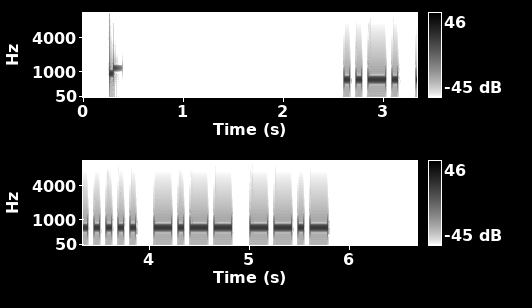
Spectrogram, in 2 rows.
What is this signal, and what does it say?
Morse code, heard as a keyed tone, about 20 wpm, 700 Hz. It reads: F5YQ
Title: DXCC-100 Call Signs - 4 Characters - 20wpm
